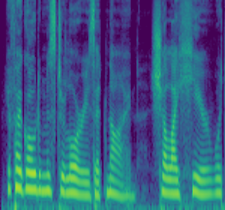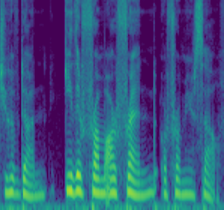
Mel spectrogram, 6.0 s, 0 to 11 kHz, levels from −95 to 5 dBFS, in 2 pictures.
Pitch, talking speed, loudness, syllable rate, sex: 180 Hz, 220 wpm, -19 LUFS, 4.6 syllables/s, female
